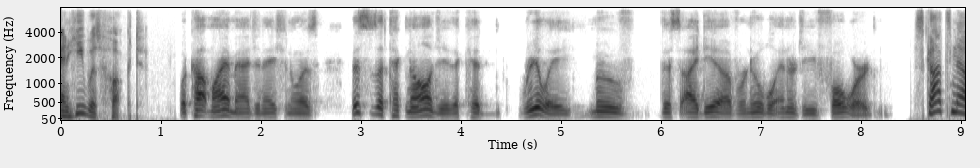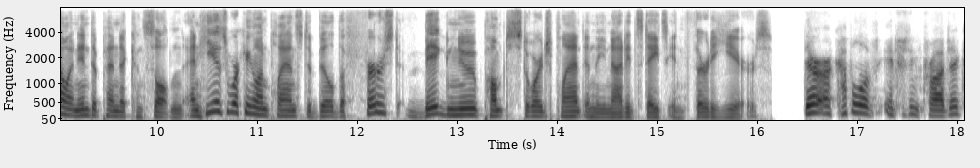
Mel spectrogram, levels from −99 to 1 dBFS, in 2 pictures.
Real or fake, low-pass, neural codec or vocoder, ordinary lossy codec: real; 7.2 kHz; none; Opus, 64 kbps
